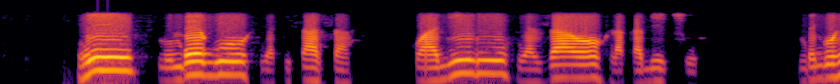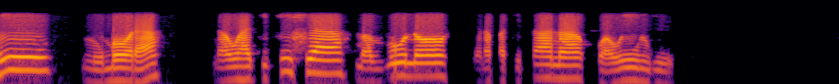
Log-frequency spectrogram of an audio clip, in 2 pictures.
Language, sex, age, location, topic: Swahili, male, 25-35, Dar es Salaam, agriculture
